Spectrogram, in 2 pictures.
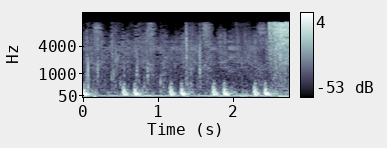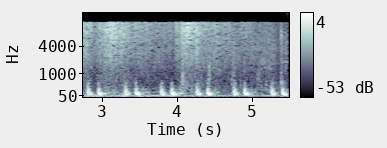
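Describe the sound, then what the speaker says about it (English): Steady low double-thump heartbeat warning from the killer in Dead by Daylight, pulsing repeatedly at a regular rhythm with no talk, with a hissy wash of game ambience rising partway through. "I hear the heartbeat, but it's pretty far away."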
